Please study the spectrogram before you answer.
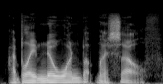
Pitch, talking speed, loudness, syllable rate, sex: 90 Hz, 220 wpm, -17 LUFS, 6.2 syllables/s, male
